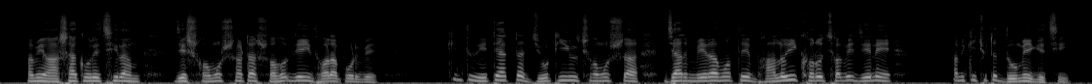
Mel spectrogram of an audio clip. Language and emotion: Bengali, sad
